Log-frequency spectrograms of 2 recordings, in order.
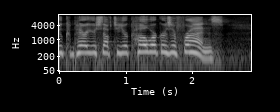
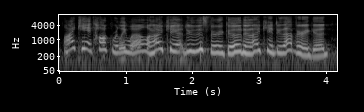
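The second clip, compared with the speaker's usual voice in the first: higher, softer mock whine; whiny excuses; 6 semitones higher, 4 dB quieter than usual. Moses excusing himself to the burning bush, whiny. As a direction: plead incapable in a small high voice.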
